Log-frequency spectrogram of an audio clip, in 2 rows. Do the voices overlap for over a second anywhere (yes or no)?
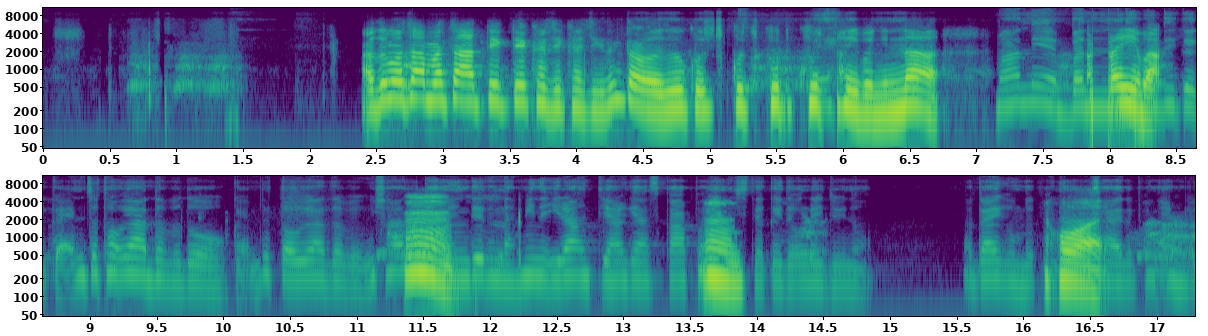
no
